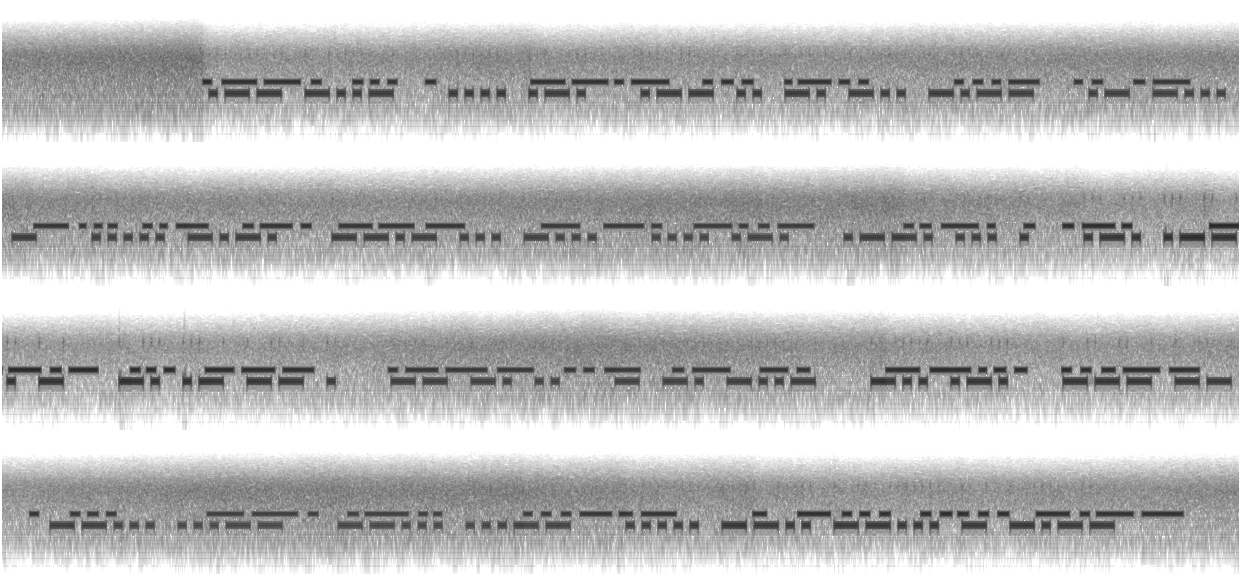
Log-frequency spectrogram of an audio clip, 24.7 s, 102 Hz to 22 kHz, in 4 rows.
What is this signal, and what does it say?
Morse code, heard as two keyed tones, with radio static. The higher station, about 26 wpm, 1030 Hz: PSE QSL VIA BURO TNX FER QSO JUAN 73 ES GL <SK> EB5Y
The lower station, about 30 wpm, 670 Hz: WX HR WINDY ABT 5C QSB HR PSE RPT NAME MNI TNX DR OM 73 73 5Z7TY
